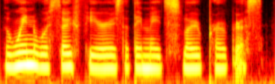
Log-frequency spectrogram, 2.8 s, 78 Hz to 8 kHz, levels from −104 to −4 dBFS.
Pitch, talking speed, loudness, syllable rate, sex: 200 Hz, 220 wpm, -17 LUFS, 4.6 syllables/s, female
